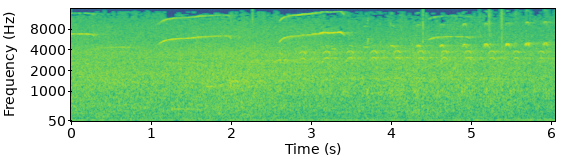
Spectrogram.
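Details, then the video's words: A very noisy pigeon guillemot on the coast behind Cannery Row, where the sea hits the buildings, gives thin, very high whistles, some rising and some drawn out, every second or so over steady loud surf and wind. "Pigeon guillemot calling"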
